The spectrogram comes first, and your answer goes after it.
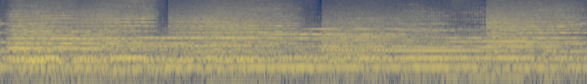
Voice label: gibberish loop; svencoop

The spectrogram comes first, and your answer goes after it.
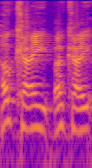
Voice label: Yes, male, voice commands; svencoop

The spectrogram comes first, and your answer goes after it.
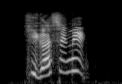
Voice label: chitchat, voice commands Anime Loli; svencoop

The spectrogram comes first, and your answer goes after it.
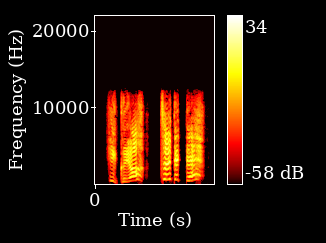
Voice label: follow me, voice commands Anime Loli; svencoop

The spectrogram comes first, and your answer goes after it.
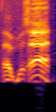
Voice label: cheer; svencoop

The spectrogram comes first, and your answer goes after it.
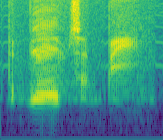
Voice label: chitchat; svencoop

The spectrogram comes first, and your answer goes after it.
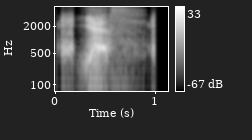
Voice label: "YES", male

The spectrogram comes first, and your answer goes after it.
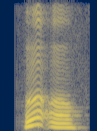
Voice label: uh oh

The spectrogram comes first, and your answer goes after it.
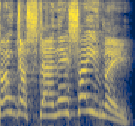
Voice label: Dying, male, voice commands; svencoop

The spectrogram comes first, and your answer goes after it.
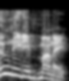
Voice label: Drop Cash, voice commands, male; svencoop

